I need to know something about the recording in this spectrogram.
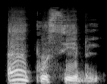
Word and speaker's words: impossible: ثم عندنا impossible. Impossible. إذا عندنا impossible. إذا le mot impossible comprend aussi le son 1 mais que s'écrit cette fois-ci avec IM.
